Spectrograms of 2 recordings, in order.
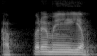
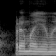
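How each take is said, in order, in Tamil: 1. 'pram'க்குப் பின் வரும் உயிர் நெடில் e. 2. 'pram'க்குப் பின் வரும் உயிர் குறில் a. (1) "அதோட என்ன கரெக்டானது அப்பிரமேயம்" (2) "அது வேதிக் யூசேஜ்"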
